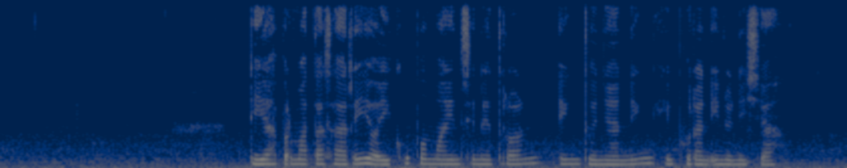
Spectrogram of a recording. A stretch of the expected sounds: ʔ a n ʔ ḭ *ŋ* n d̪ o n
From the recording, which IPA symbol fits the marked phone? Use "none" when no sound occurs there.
none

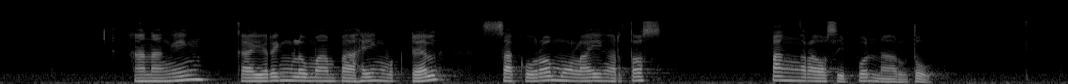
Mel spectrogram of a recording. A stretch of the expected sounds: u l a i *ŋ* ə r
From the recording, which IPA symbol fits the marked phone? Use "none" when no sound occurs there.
ŋ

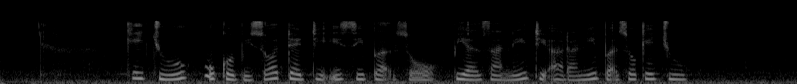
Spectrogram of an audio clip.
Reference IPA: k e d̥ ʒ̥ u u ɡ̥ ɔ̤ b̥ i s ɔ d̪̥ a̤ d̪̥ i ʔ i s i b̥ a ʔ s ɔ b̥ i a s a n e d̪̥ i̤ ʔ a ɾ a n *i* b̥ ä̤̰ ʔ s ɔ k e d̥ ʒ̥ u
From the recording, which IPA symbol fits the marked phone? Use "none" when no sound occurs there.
i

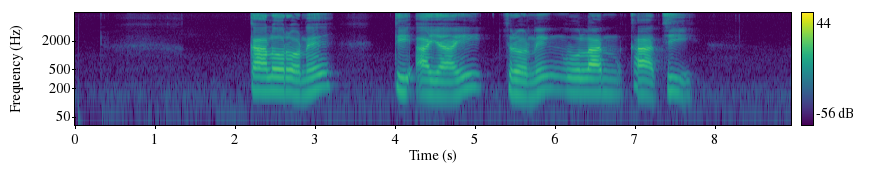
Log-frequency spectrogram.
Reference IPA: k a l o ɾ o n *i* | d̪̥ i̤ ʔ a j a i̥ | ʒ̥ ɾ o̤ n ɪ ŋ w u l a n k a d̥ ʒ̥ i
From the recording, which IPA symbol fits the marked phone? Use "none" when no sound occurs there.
e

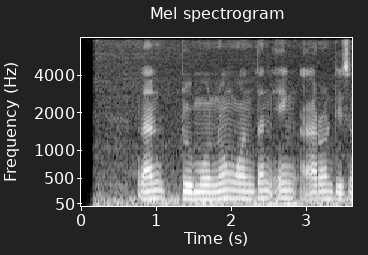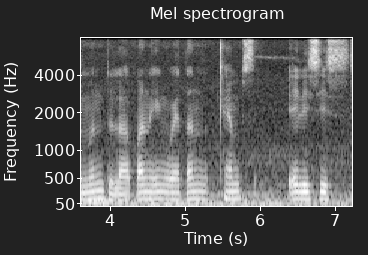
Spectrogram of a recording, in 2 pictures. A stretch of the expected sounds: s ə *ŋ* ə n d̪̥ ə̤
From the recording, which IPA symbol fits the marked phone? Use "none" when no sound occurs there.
m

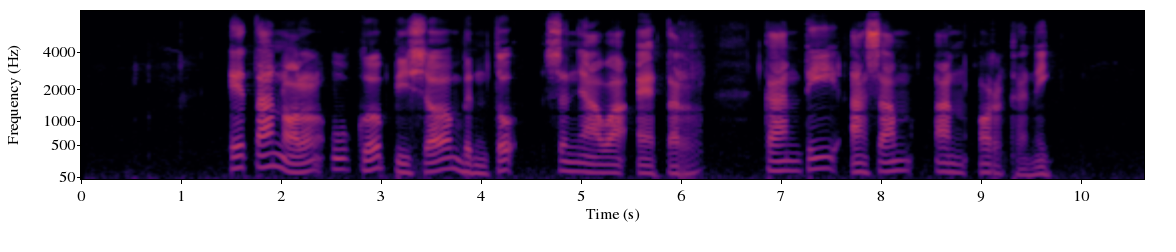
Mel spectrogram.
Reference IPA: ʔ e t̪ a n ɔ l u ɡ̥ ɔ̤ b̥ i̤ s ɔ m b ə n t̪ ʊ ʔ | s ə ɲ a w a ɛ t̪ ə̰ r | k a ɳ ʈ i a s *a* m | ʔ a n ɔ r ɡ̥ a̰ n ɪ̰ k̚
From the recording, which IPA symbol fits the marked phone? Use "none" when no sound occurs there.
a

